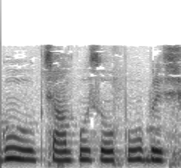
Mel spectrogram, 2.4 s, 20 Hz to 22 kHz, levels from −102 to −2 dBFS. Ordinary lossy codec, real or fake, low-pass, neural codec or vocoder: MP3, 32 kbps; real; 7.2 kHz; none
